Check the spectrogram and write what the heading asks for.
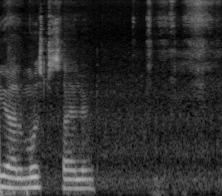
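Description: A person speaking for about the first second, then near-quiet room tone with a faint tick or two.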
